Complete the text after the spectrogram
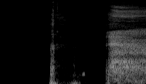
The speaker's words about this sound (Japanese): どんどん息が荒くなっているぞ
